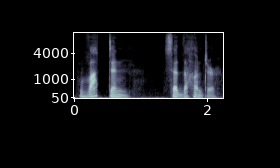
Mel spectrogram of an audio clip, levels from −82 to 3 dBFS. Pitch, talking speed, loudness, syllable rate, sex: 105 Hz, 105 wpm, -21 LUFS, 3.8 syllables/s, male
